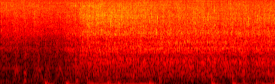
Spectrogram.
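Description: Jackfruit pieces sizzling in a hot pan as they are tossed, a bright frying hiss that swells after a second, with soft knocks and scrapes from the stirring.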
